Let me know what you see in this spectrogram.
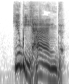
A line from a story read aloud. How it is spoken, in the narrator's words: spat out Ginger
